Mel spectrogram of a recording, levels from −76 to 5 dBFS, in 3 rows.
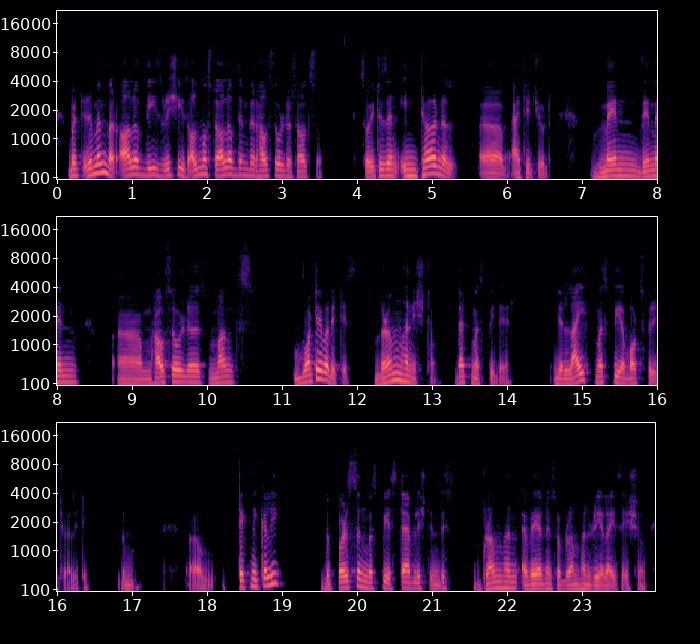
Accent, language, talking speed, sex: Indian, English, 135 wpm, male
